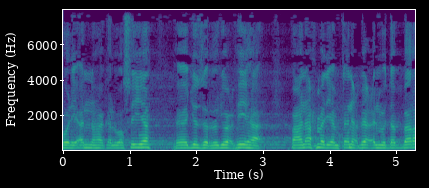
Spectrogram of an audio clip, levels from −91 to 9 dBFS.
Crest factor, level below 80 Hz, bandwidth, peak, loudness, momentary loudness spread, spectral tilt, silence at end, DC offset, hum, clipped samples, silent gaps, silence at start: 16 dB; -56 dBFS; 8 kHz; -10 dBFS; -25 LUFS; 6 LU; -7 dB/octave; 0 s; under 0.1%; none; under 0.1%; none; 0 s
